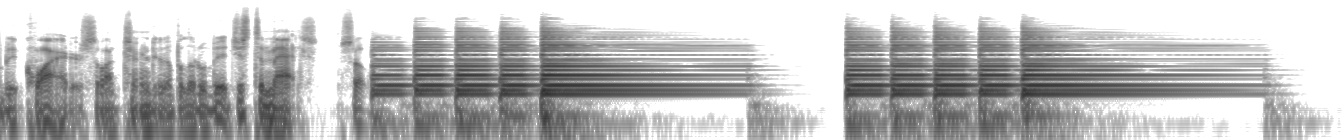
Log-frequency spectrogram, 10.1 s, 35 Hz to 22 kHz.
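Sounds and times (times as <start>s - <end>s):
piano chord ringing: 2.8s - 5.7s, 6.4s - 9.5s.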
